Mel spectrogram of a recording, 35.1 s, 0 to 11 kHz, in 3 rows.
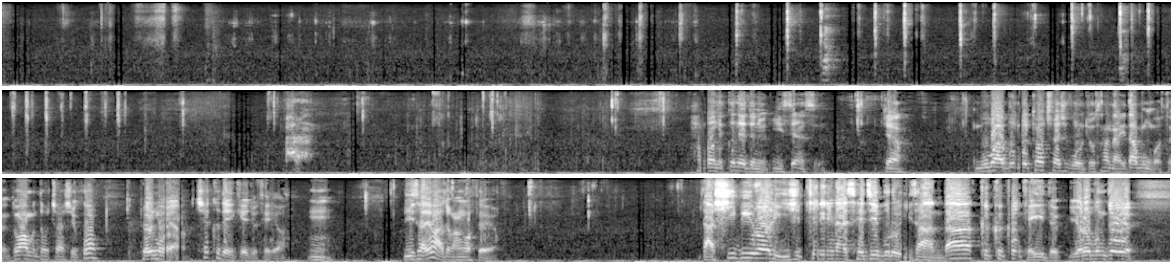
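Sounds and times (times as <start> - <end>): low electrical hum: 0.0 - 35.0
mouth chewing food: 0.6 - 13.6, 14.3 - 14.6, 15.2 - 17.0.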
